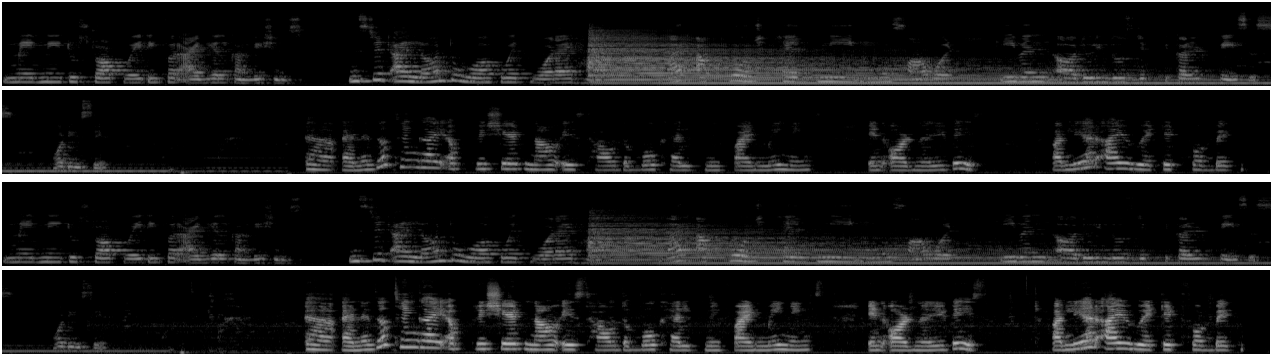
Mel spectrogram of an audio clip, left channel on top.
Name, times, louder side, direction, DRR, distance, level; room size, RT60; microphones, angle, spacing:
voice 1, 0.0-3.0 3.5-6.2 6.6-9.6 10.0-12.8 13.2-13.8, left 2 dB, 20° left, 0.5 m, -41 dB
Guitar, 5.9-15.5, left 4 dB, 60° left, 0.8 m, -44 dB
voice 2, 15.7-20.8 21.1-22.5 23.2-25.1, right 8 dB, 80° right, 0.4 m, -32 dB
4.0 x 2.6 x 2.5 m
head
